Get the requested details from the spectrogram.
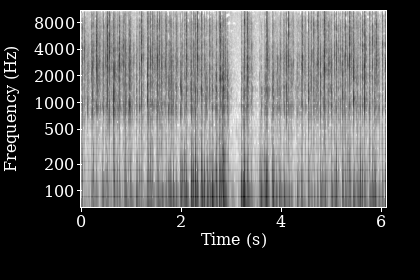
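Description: Fingertips tap and click the buttons and triggers of a hollow black plastic Sony PS3 controller held in both hands. The result is a rapid, steady run of dry plastic clicks and taps, each with a low thump and a bright click on top, broken by a brief pause near the middle.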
